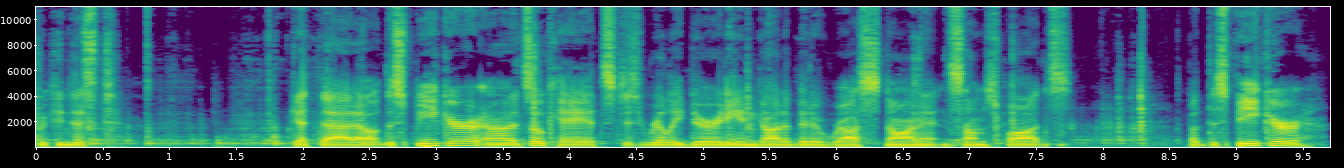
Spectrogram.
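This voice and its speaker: A man's voice: medium pitch, steady tone, measured pace, a little hiss or hum. A man giving casual, hands-on repair commentary as a hobbyist, thinking aloud in an informal way. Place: indoors.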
